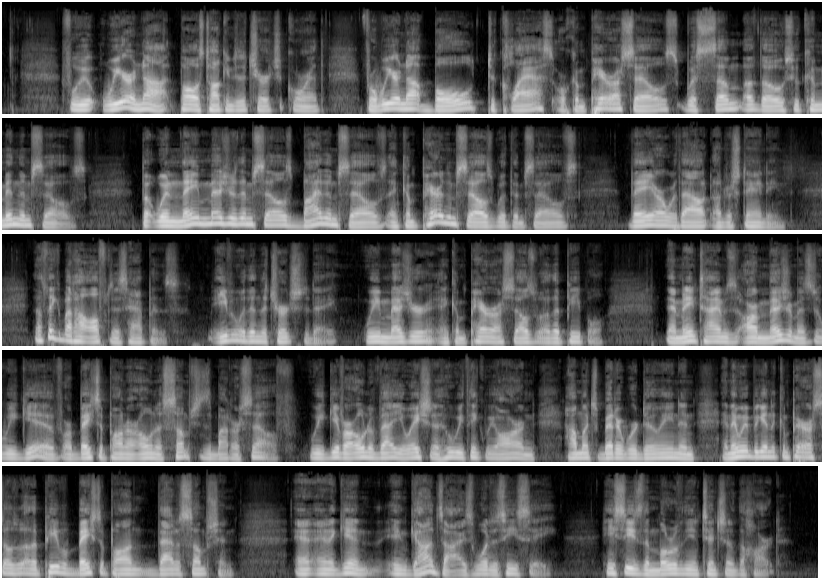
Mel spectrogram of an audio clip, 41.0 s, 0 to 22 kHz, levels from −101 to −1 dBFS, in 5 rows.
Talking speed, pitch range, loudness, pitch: 195 wpm, 110-130 Hz, -27 LUFS, 120 Hz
